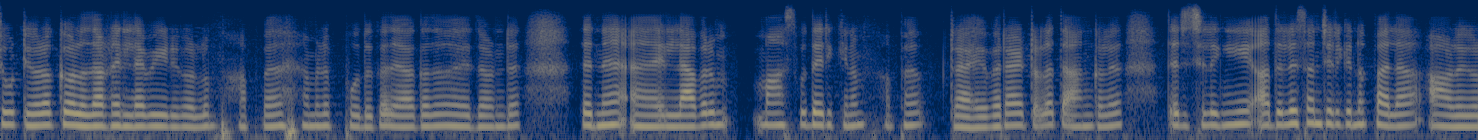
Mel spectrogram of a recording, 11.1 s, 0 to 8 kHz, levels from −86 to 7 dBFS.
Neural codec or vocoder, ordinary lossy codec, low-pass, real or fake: codec, 16 kHz, 0.3 kbps, FocalCodec; none; none; fake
